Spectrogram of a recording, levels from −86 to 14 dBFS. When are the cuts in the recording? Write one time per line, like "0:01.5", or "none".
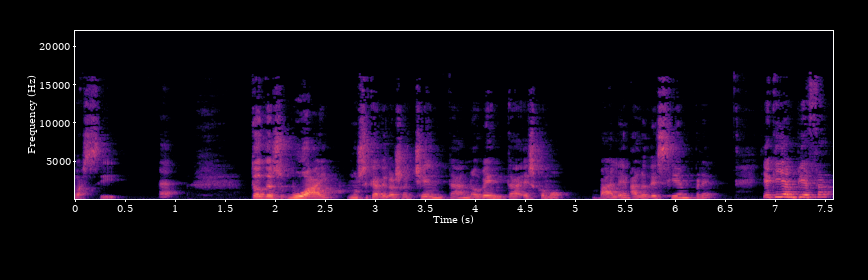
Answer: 0:05.5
